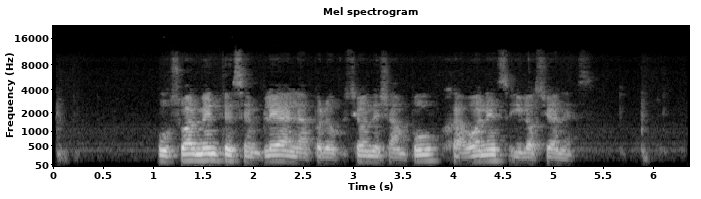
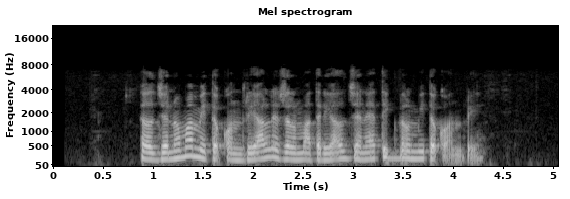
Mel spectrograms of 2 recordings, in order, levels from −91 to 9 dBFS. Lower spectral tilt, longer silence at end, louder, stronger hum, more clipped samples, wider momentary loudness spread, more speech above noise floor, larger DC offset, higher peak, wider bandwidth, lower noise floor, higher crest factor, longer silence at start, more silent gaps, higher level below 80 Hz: about the same, -5.5 dB/octave vs -6 dB/octave; second, 0.45 s vs 0.75 s; about the same, -19 LUFS vs -18 LUFS; neither; neither; about the same, 11 LU vs 10 LU; second, 40 dB vs 45 dB; neither; about the same, -2 dBFS vs -2 dBFS; first, 11 kHz vs 7.4 kHz; second, -58 dBFS vs -63 dBFS; about the same, 18 dB vs 18 dB; second, 0.05 s vs 0.9 s; neither; second, -72 dBFS vs -54 dBFS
